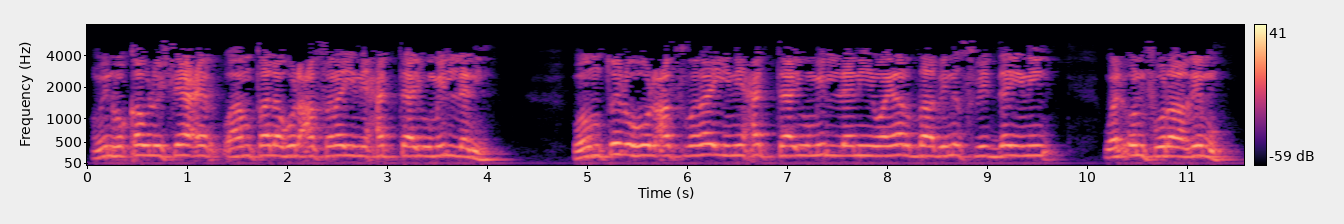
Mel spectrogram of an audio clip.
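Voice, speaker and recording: A man reading aloud a classical Quran commentary in a steady, formal manner. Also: high-pitched. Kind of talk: measured reading of classical tafsir. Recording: dull lo-fi recording.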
